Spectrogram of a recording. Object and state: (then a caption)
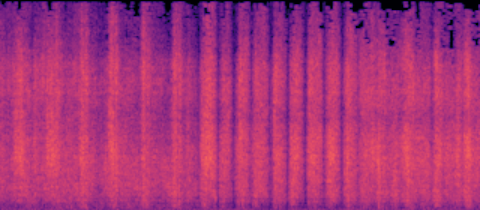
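Leather boot being scrubbed. A wooden-handled bristle brush scrubs vigorously through soap foam along the side and heel of a hollow black leather UGG men's boot. The result is a steady, rapid, bright, hissy scrubbing made of quick back-and-forth strokes with little low end.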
